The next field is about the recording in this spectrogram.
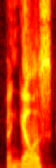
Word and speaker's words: Vangelis: No, Vangelis is the proper pronunciation. So, like I said, so this is so I don't get flooded with emails saying, oh, you're pronouncing it wrong, you're pronouncing it wrong. No, no, I have it on very, very good authority that it is pronounced Vangelis.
